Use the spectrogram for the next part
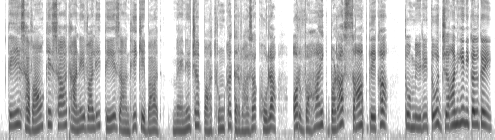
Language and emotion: Hindi, fearful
